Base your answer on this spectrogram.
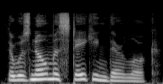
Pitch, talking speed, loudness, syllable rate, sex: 195 Hz, 220 wpm, -15 LUFS, 6.1 syllables/s, female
